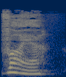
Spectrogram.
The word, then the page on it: via: British English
